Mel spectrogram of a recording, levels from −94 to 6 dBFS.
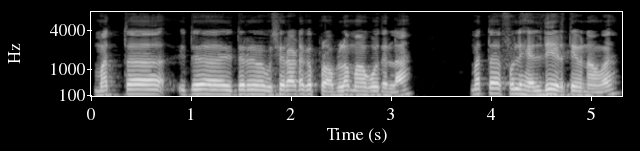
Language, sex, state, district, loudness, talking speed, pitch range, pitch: Kannada, male, Karnataka, Dharwad, -14 LUFS, 125 wpm, 140-165 Hz, 155 Hz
